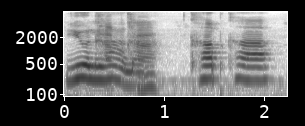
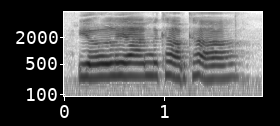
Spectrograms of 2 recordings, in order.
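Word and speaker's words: Juliane Koepcke: Juliane. – Kupka. – Juliano. – Juliane Kupka.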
